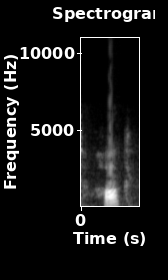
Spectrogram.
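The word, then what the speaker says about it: Hauck: his name is Spencer I think it's Hawk like Hawkeye except it's spelled h-a-u-c-k anyway I came here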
